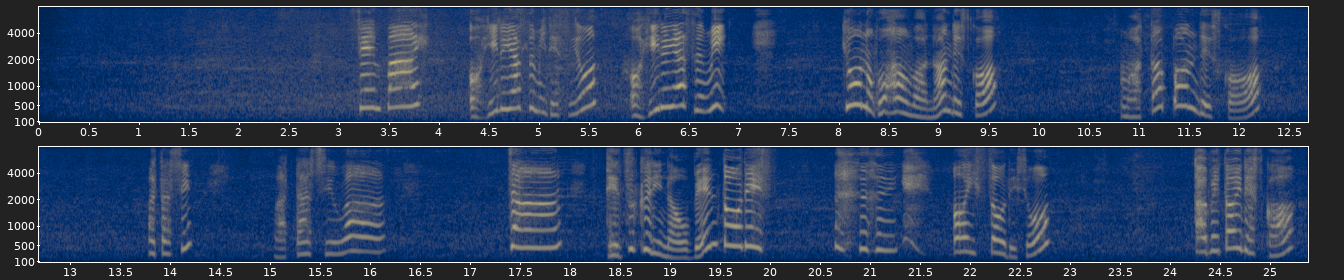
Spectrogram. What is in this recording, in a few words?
ASMR; センパイ、お昼休みですよ♪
